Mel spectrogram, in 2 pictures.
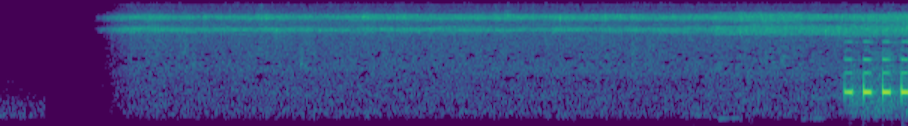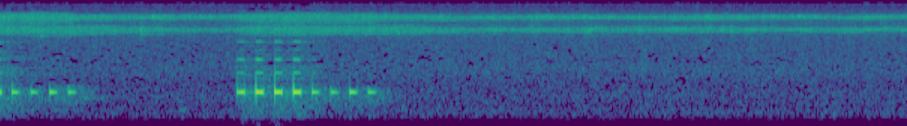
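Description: Steady hiss of heavy rain. Around the middle, two loud short trills of a pulsing beep-like tone sound about two seconds apart.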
